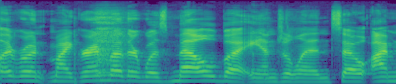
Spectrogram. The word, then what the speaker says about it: Angeline: Everyone says Angeline because it's spelled like Angeline, so it's fair.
